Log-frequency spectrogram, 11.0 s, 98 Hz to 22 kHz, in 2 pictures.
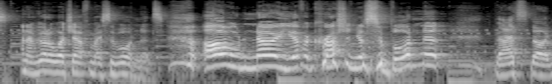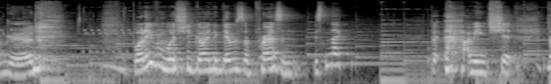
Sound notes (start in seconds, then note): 6.0 laughs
